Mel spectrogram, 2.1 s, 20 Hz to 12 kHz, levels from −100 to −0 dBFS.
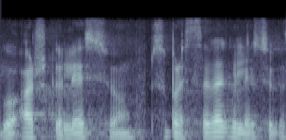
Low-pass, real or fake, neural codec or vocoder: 7.2 kHz; real; none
